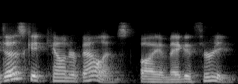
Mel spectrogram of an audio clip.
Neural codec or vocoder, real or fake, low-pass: codec, 16 kHz, about 1 kbps, DyCAST, with the encoder's durations; fake; 7.2 kHz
